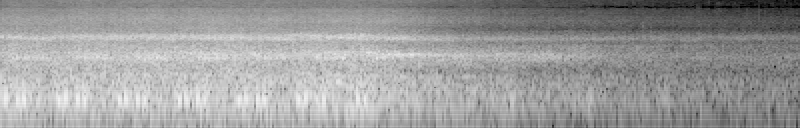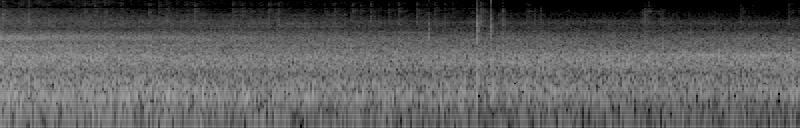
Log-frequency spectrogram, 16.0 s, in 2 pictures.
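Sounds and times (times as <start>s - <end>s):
high-speed train rushing past: 0.0s - 12.7s
faint background noise: 3.8s - 16.0s.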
